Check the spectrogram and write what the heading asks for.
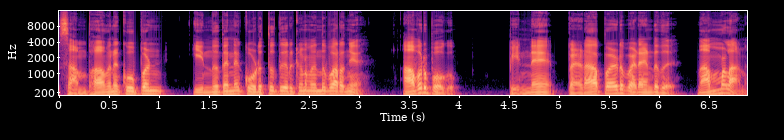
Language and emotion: Malayalam, disgusted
